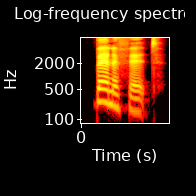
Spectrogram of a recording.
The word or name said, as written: benefit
